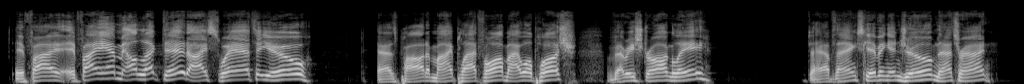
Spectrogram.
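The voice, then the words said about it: Imitates another person's voice. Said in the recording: “my Kennedy impression. It's pretty bad. I learned it from The Simpsons.”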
